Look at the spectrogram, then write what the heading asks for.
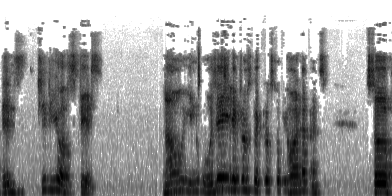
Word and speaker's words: Auger: Oh, OJ, okay, sorry. Okay, I call it OJ. Okay. Yeah. A-U-G-E-R, OJ. Yeah. Sometimes we will call it Auger, but we normally pronounce it as OJ electron spectroscopy.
